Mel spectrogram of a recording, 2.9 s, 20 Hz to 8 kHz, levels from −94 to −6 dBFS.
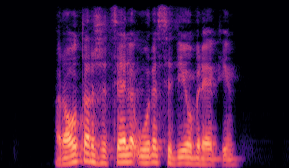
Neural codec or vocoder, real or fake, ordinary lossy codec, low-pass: codec, 16 kHz, 8 kbps, FreqCodec, smaller model; fake; none; 7.2 kHz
